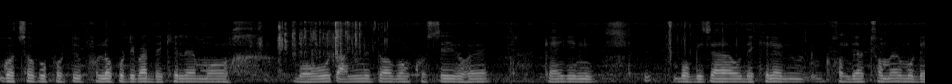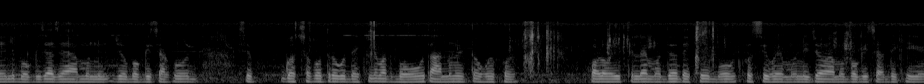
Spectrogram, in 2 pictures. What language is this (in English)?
Odia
